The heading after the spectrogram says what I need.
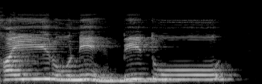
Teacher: تو یہاں ہم الف خالی کے نیچے زیر لگائیں گے جب ہم یہاں خیر پر وقف کر دیں گے، اور اگر ہم یہاں پر خیرو یہاں وقف نہیں کرتے تو پھر نون کو زیر کے ساتھ ہا ساکن کے ساتھ ملائیں گے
